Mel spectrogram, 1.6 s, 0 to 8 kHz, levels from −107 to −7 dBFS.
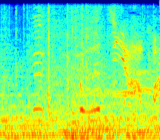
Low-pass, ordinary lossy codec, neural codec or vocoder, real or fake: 7.2 kHz; none; none; real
